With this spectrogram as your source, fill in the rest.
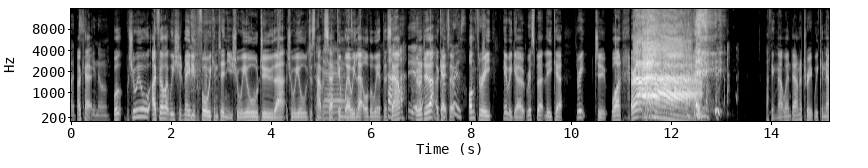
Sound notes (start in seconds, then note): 11.1 all scream; 12.4 all chuckle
